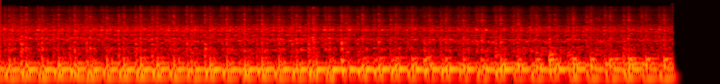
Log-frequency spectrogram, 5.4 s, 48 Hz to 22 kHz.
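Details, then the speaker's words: 21-year-old Honda Shadow V-twin with new Vance & Hines exhaust, baffle repacked with new fiberglass, steady speed: deep, even thump, no rasp or misses, tamer, well muffled; normal running. "I really enjoy the way it sounds now I think that the fiberglass did help quite a bit it's a little bit more tame it's not as raspy it has a nice deeper tone to it"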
